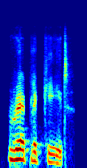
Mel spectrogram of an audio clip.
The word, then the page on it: replicate: Indian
